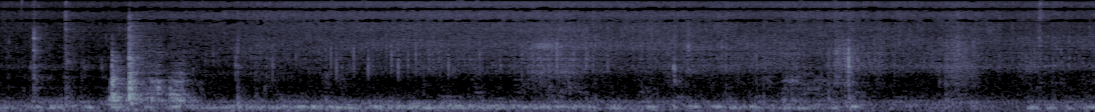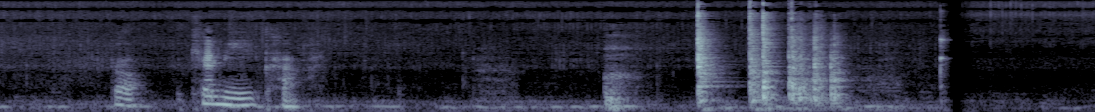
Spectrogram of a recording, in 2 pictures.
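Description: Faint, steady sizzling of melted cheese in a raclette grill pan, with a metal fork scraping the cheese out onto potatoes. There are a few sharp metal clinks near the end.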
